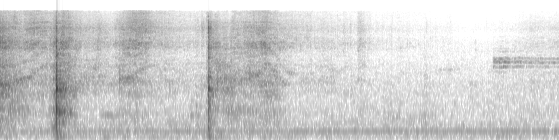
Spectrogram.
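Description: A spoonful of tempering is tipped into a ridge gourd curry and stirred, with two sharp clinks of a spoon against the pan and a soft sizzle that fades to a quiet simmer; no one speaks.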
